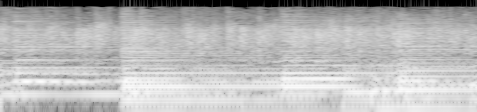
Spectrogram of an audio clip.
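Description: A church audience claps steadily in praise to Jesus, a dense, continuous wash of hand claps over sustained low musical tones, growing a little louder after the first second.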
